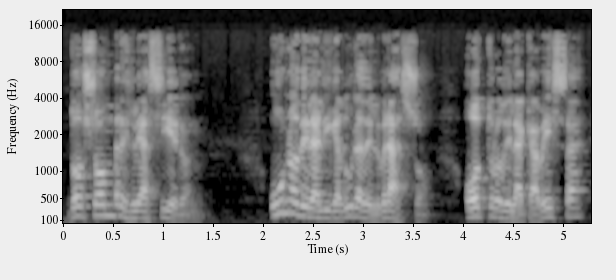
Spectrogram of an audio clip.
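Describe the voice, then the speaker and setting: A man's voice: on the high side, expressive, moderate pace, breathy edge. A man reading scripted, dramatic narration as the narrator of a radio play.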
